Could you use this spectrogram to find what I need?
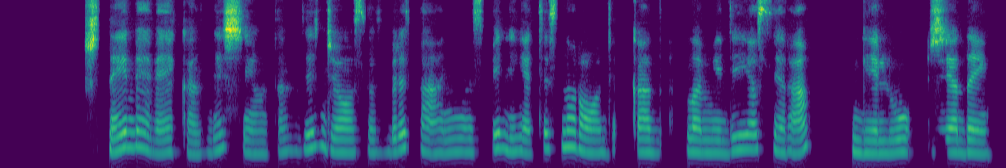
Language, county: Lithuanian, Telšiai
